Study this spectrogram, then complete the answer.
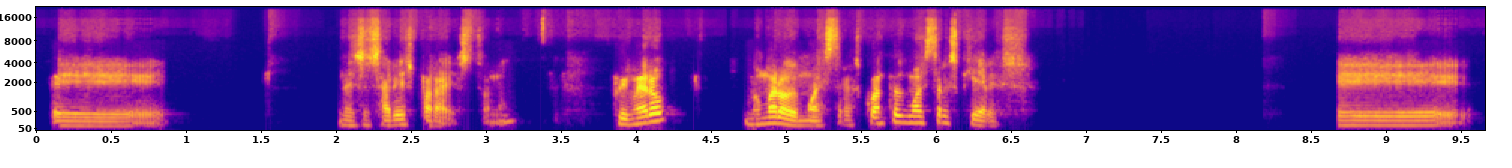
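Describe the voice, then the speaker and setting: A man's voice: mid-range voice, no echo. A man teaching a live online coding lesson, casual and checking in with students often.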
